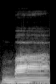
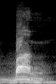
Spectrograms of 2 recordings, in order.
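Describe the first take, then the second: First: The syllable ends in a long vowel. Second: The syllable ends with an n sound. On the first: "দুই জবরে ওয়াকফ হলে এক আলিফ টেনে এক জবর পড়তে হবে" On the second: "বা দুই জবর বান"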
